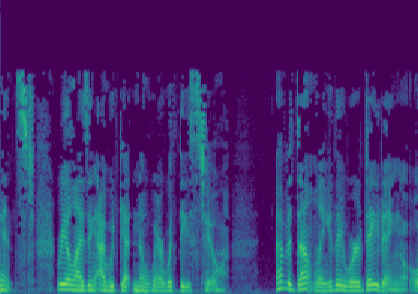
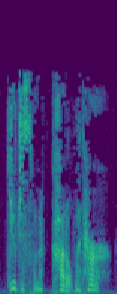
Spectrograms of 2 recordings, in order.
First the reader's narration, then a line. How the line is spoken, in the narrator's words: she added in a harsh whisper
